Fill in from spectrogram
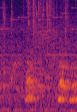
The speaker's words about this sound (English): Dang, that dog barking. Got that dog in it.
